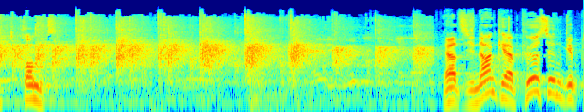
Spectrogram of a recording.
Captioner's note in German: Beifall : So schnell wie möglich!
